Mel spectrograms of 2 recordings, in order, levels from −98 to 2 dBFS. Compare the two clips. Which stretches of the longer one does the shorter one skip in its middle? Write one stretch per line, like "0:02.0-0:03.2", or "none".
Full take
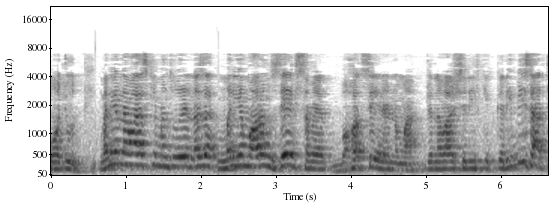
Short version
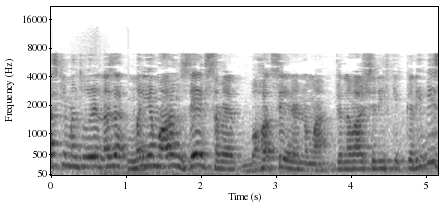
none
